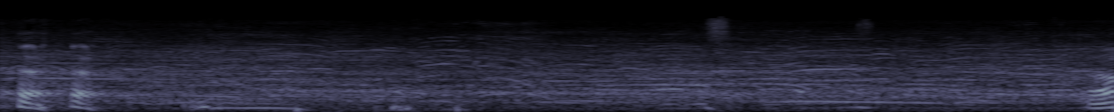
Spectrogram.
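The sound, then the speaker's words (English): A crowd boos Lindsey Graham on stage in his home county, Pickens County, South Carolina: a steady, dense roar of many voices, with jeers and shouts rising out of it, sustained at fairly even loudness throughout. “Again, this is Lindsey Graham in his Thank home county much. in South Carolina being booed on the stage.”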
